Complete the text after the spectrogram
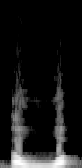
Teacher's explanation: واو کو جو ہے وہ ہونٹوں کو گول کرتے ہوئے ادا کرنا ہے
